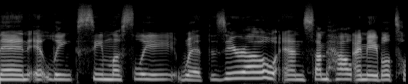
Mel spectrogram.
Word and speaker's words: Xero: I use the program Xero. It is spelled X-E-R-O, and that's an actual accounting program.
